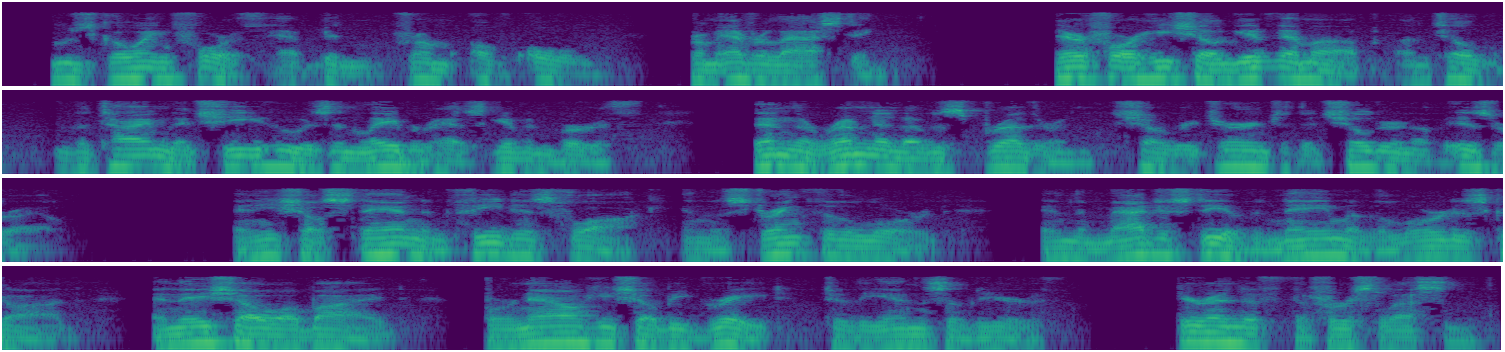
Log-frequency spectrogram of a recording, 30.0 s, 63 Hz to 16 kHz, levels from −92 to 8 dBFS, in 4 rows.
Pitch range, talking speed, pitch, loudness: 80-100 Hz, 175 wpm, 90 Hz, -30 LUFS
